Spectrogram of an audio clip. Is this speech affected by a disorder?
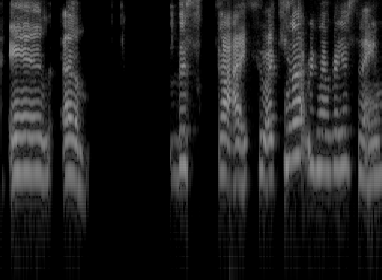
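Yes: cerebral palsy; physical disability.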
